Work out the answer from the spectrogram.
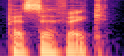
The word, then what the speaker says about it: Pacific: But I just thought like the name made me like feel right at home because of Cathay Pacific, not specific, Pacific.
